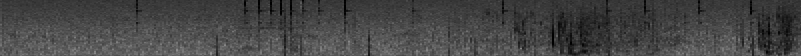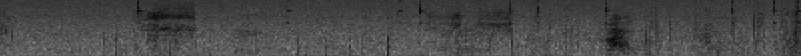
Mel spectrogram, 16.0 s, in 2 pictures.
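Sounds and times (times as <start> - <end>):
fishing reel ticking: 2.4 - 4.3, 4.9 - 5.2, 6.0 - 7.7, 9.3 - 10.1, 11.9 - 14.2.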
